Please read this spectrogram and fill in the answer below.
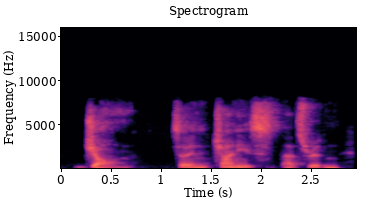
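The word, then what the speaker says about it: zhong: and then we say John so in Chinese that's written z h o n g but it's kind of pronounced with the d j o n g like Django John okay so we say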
